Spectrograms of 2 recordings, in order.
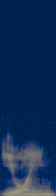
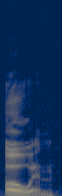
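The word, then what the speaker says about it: Eoin: you pronounce his name Owen yes I always pronounce the e Wayne yeah that's how most people always pronounce it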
